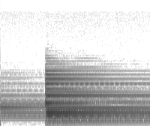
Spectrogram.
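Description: Piano playing a slow accompaniment alone, with no singer: a held chord dies away, then a new chord is struck about half a second in and left to ring, slowly fading.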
